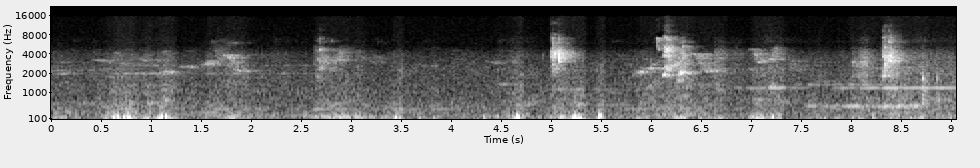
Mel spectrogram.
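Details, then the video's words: Javan grey-throated white-eye, described as reluctant to sing, giving short scattered bursts of bright, sharp chirps and twittering notes about once every one to two seconds, over steady background hiss with low thumps and knocks. "Cucak gentong / Opior jawa males"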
